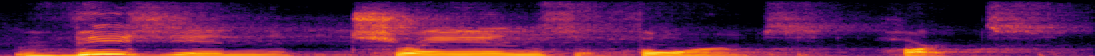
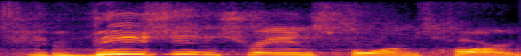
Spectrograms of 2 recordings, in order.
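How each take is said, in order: First: Very slow, word by word; slow dictation. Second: Slow but connected emphasis; measured repeat. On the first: Preacher giving the congregation a line to write down, very slow dictation. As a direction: spell out the key line with long gaps between words. Key line given for writing down. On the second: Preacher repeating the line for the congregation, slow and connected. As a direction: repeat the key line slowly as one phrase. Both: Real, not acted.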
